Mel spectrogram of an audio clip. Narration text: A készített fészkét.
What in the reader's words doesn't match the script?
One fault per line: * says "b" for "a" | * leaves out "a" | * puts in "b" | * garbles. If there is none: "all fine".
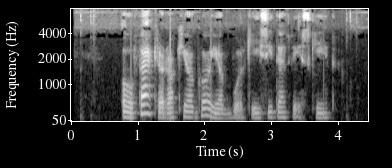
* puts in "fákra rakja gallyakból"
